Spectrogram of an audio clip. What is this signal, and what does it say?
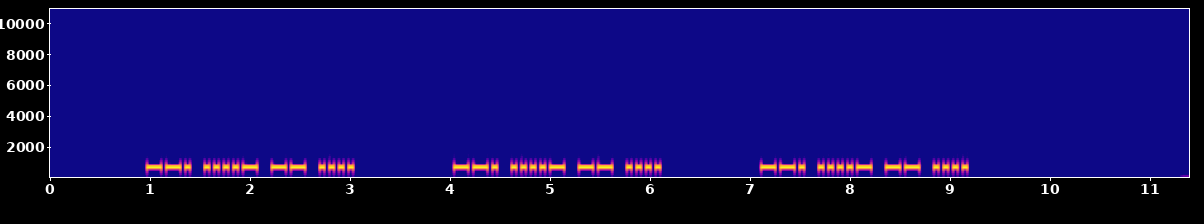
Morse code, heard as a keyed tone, about 25 wpm, 700 Hz. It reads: G4MH G4MH G4MH
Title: DXCC-100 Call Signs - 4 Characters - Repeated 3x - 25wpm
